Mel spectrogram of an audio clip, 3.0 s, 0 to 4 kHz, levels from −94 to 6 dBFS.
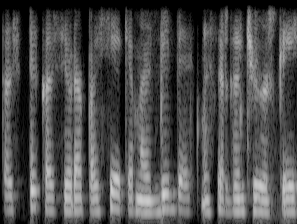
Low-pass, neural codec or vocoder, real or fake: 3.6 kHz; codec, 16 kHz, 2 kbps, X-Codec, HuBERT features, trained on general audio; fake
